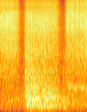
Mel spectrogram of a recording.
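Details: Vintage Ford Courier pickup's windscreen wipers sweeping the glass at slow speed during a will-it-run check: a steady, even rubbing swish with no chatter or motor strain. The wipers work normally.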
